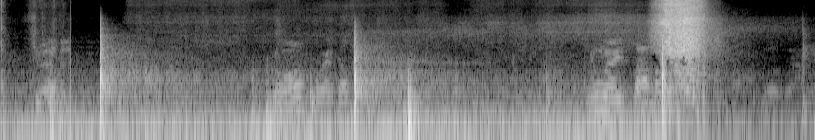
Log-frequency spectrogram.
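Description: Consumer fireworks going off: four sharp bangs, spread over the first half, then a loud hiss lasting about half a second near the end.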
